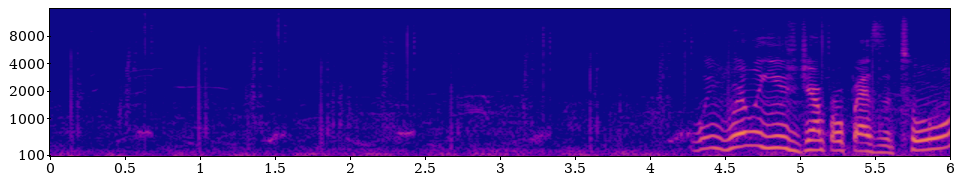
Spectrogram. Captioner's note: jump rope whooshing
